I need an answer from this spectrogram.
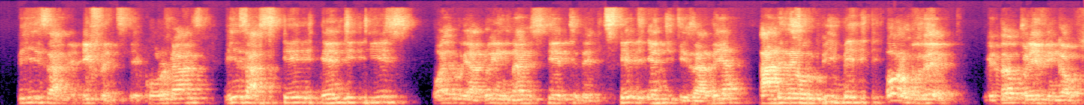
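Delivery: plain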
